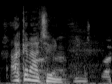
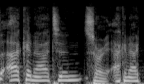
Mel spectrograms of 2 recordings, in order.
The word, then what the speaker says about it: Akhenaten: But I want to show this about sorry, somebody told me how to pronounce it. Who said that? Gibbly bab chow. Oh jeez. Akhenaten.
